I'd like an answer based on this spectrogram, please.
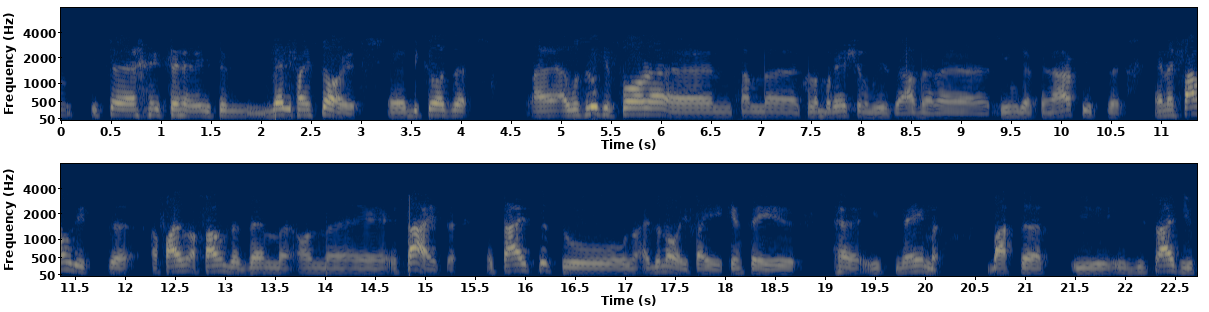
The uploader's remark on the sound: Interview Musixin - On the phone.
